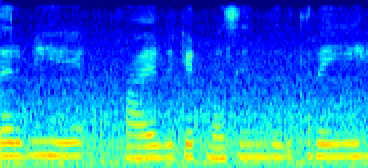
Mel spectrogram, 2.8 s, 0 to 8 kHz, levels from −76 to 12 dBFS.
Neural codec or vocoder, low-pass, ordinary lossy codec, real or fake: none; 7.2 kHz; none; real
